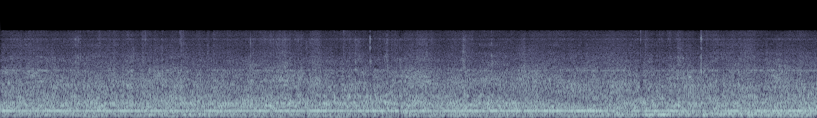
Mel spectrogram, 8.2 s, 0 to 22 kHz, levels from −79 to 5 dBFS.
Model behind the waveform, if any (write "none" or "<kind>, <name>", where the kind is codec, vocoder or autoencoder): codec, DAC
